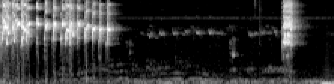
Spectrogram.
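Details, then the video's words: Two colour-mutation Fischer's lovebirds, violet and gold opaline, chirp in the morning: a fast rattling string of about ten high shrill notes, silence, then one loud harsh squawk. "Lovebird Chirping Sounds - PB Violet Fischer & Euwing Gold Opaline Fischer"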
